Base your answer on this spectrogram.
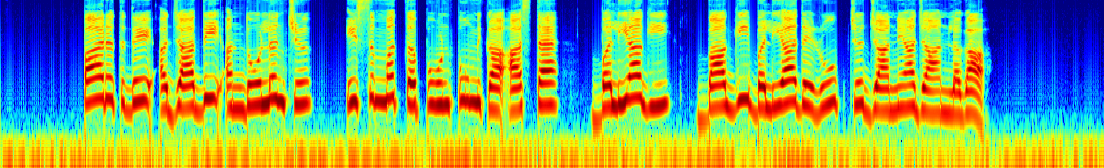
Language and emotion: Dogri, neutral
